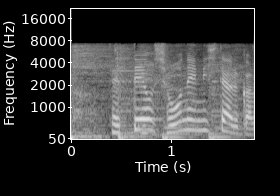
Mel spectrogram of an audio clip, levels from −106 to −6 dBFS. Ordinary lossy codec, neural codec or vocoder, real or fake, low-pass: none; none; real; 7.2 kHz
